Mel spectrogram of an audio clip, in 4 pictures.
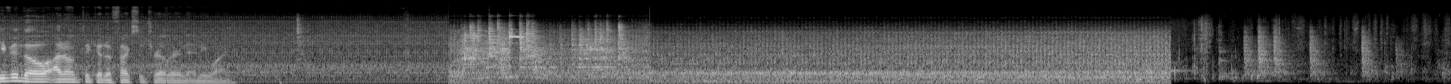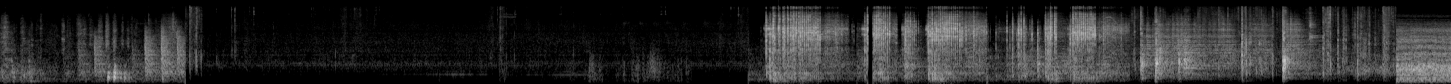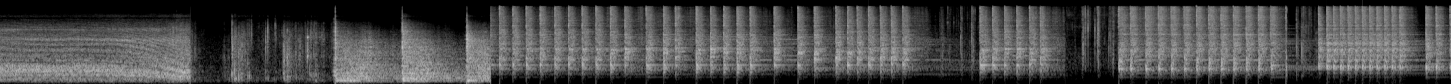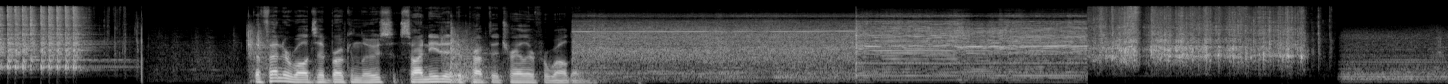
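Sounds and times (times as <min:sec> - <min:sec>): steady running noise: 0:00.0 - 0:11.7
impact wrench hammering: 0:32.4 - 0:45.0.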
